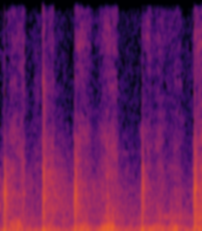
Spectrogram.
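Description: Chalk writing on a blackboard: several sharp taps of the chalk against the board with faint scratching between them.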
